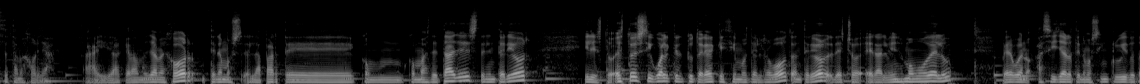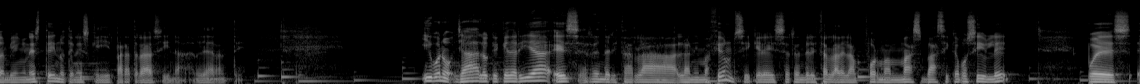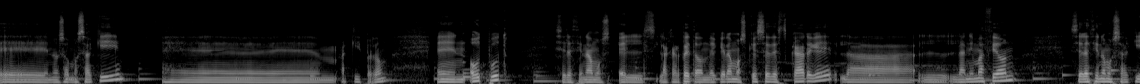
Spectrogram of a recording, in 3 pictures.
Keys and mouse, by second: 23.5 click, 25.6 click, 30.5 click, 31.7 click, 33.5 click.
